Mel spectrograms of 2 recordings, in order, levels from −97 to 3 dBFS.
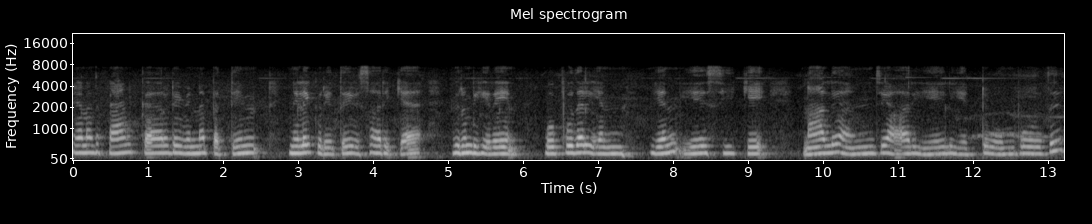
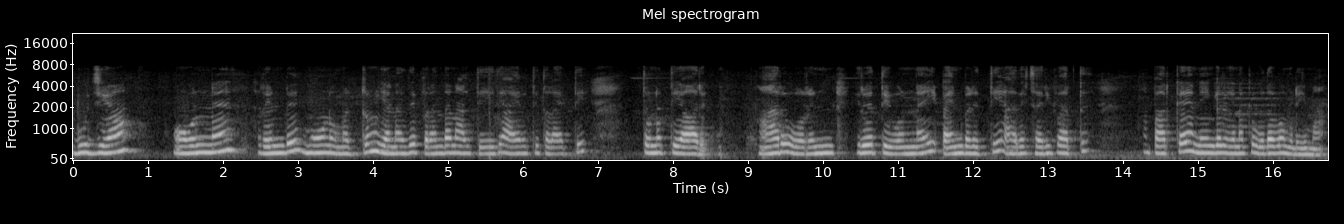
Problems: background sounds at intervals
